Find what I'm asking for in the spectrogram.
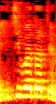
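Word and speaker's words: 一畑: ちなみにね、市畑っていうのは一つに畑と書いて市畑と読むそうですね。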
